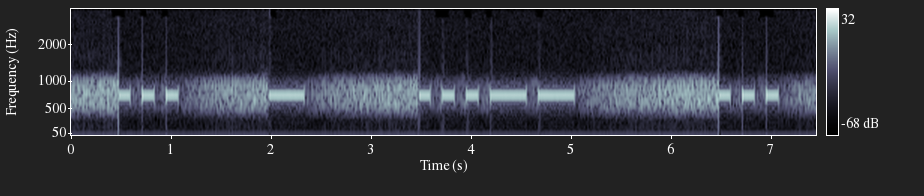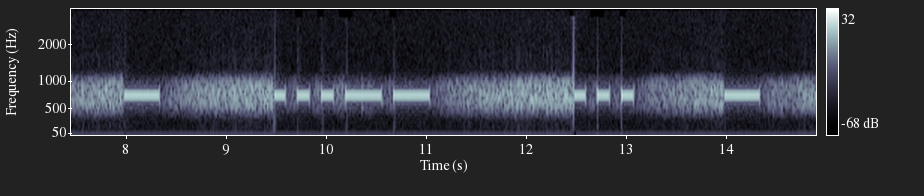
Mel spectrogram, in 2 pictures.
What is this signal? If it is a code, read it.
Morse code, heard as a keyed tone, about 10 wpm, spaced as for 6 wpm, 740 Hz. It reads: ST3 ST3 ST
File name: M23-ST3- -0858utc-10184khz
